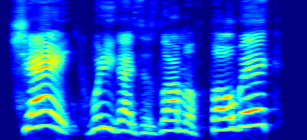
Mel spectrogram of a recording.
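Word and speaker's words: Cenk: hard all of them all of them call him sank it's like it's Jank what are you guys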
